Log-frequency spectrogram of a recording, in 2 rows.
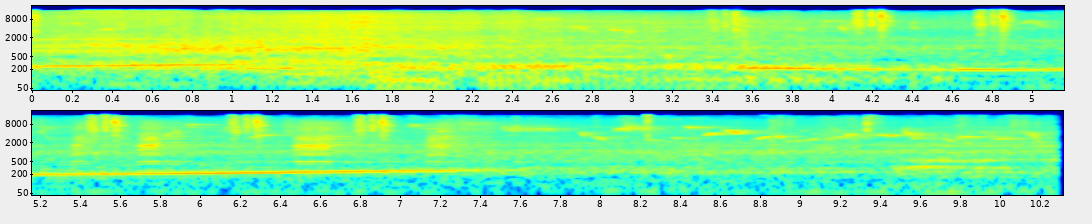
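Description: Lamborghini Sián FKP 37's V12 engine running as the car drives by at low speed: a steady engine note that rises and falls in pitch, then drops away near the end as the car pulls off.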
